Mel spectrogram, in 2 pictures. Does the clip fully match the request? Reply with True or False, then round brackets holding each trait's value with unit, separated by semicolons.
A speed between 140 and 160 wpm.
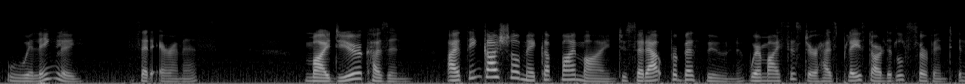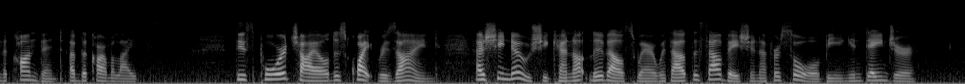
False (170 wpm)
